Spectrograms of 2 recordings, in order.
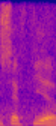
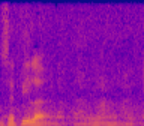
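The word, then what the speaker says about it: Sevilla: Eh, bacanya Sefia bukan Sefila. Sefia ya bacanya Sefia ya.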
